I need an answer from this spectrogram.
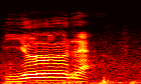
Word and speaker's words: gjøre: Hear that? Gjøre. Putting the extra long there for your benefit, right? Hva gjør du? Get it? Really lock in on that sound. Because if you pronounce that in the verb to do like an O, you go straight into past tense, and then it gets tricky to be understood, right?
